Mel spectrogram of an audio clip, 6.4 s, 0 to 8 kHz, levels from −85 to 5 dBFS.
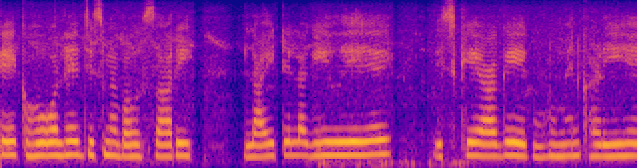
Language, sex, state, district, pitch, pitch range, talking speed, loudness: Hindi, female, Uttar Pradesh, Ghazipur, 225 Hz, 215-235 Hz, 150 wpm, -15 LUFS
